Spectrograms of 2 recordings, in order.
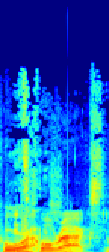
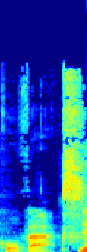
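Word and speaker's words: Corax: It's Korax, not Korvax. – Yeah, it's damn confusing. Yeah. Carry on. – They're both very cool. I love them both. They're great. But, Korax doesn't have the same notoriety, same infamy.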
